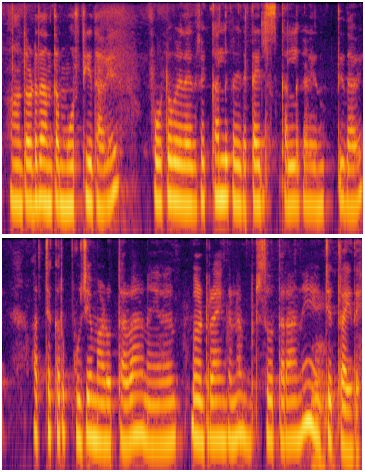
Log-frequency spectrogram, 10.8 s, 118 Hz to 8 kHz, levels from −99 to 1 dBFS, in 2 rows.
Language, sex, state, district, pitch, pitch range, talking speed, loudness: Kannada, female, Karnataka, Belgaum, 210 Hz, 205-220 Hz, 100 wpm, -16 LUFS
